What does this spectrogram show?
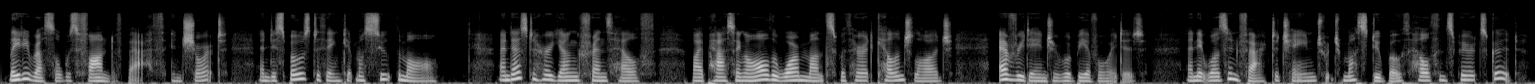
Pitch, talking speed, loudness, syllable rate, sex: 180 Hz, 215 wpm, -21 LUFS, 5.3 syllables/s, female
